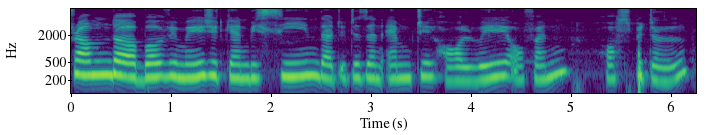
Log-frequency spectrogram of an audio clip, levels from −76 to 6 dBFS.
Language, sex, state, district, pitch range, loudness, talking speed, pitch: English, female, Sikkim, Gangtok, 220-260 Hz, -17 LUFS, 165 wpm, 240 Hz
